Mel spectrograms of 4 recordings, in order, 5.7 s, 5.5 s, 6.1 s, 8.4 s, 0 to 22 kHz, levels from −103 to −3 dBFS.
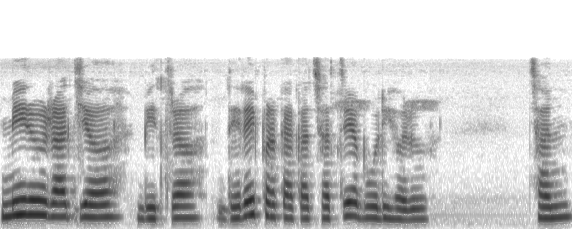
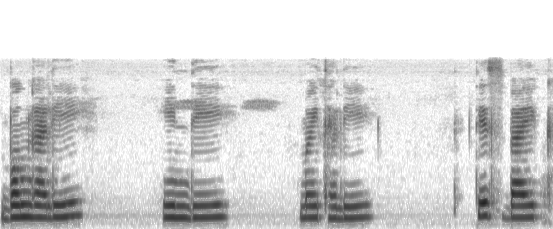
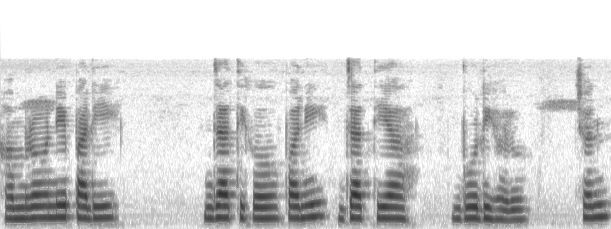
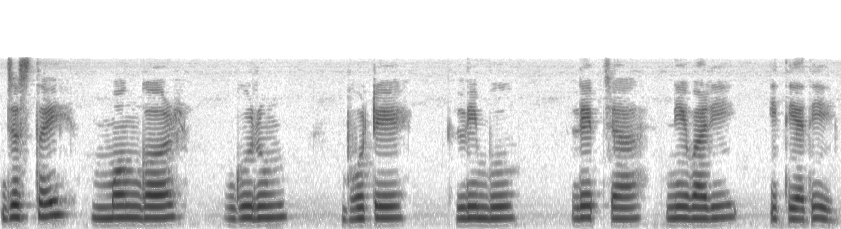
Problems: background sounds at intervals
